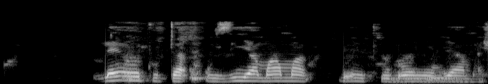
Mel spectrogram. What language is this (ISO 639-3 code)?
swa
